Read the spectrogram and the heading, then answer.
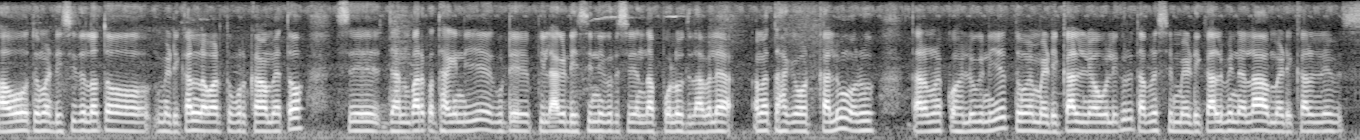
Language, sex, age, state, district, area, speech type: Odia, male, 18-30, Odisha, Bargarh, urban, spontaneous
